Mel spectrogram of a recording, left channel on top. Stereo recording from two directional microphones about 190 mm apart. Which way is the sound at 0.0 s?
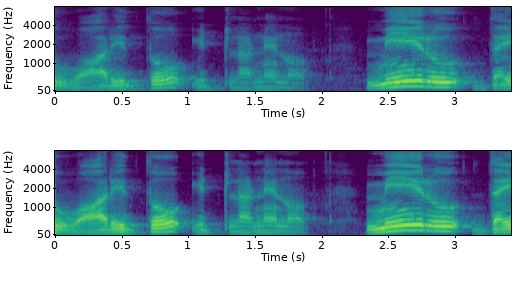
45° right (ahead or behind).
